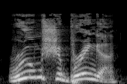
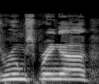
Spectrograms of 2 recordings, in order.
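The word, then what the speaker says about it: Rumspringa: Yeah, you learn everything you need to know when he pronounces Roomspringa as Roomshabringa. And the characters all pronounce it differently throughout this movie. They do. One character says Roomspringa.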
